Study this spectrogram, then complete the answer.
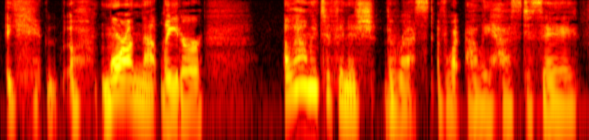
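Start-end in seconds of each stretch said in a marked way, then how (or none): none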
